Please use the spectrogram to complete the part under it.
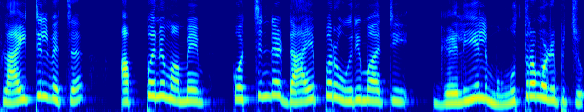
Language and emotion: Malayalam, disgusted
